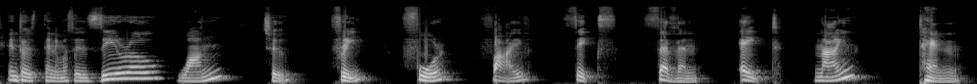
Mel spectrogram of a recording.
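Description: A young woman with a Spanish accent from Spain gives a chatty YouTube English lesson, stretching out her example words. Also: mid-range voice. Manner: lively, chatty, drawn-out model words. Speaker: English teacher.

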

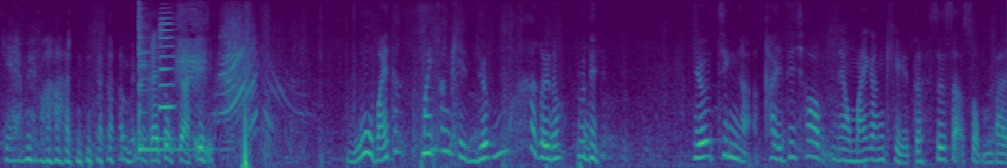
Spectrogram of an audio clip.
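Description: A woman's voice: medium pitch, lively intonation, moderate pace. A woman in her thirties chatting to viewers as she tastes snacks and browses a market, filmed outdoors at arm's length. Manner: chatty, tasting and commenting, talks to viewers. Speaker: travel vlogger. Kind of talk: casual food and market vlog. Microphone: handheld camera at arm's length. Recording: muffled outdoor recording with street noise.

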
